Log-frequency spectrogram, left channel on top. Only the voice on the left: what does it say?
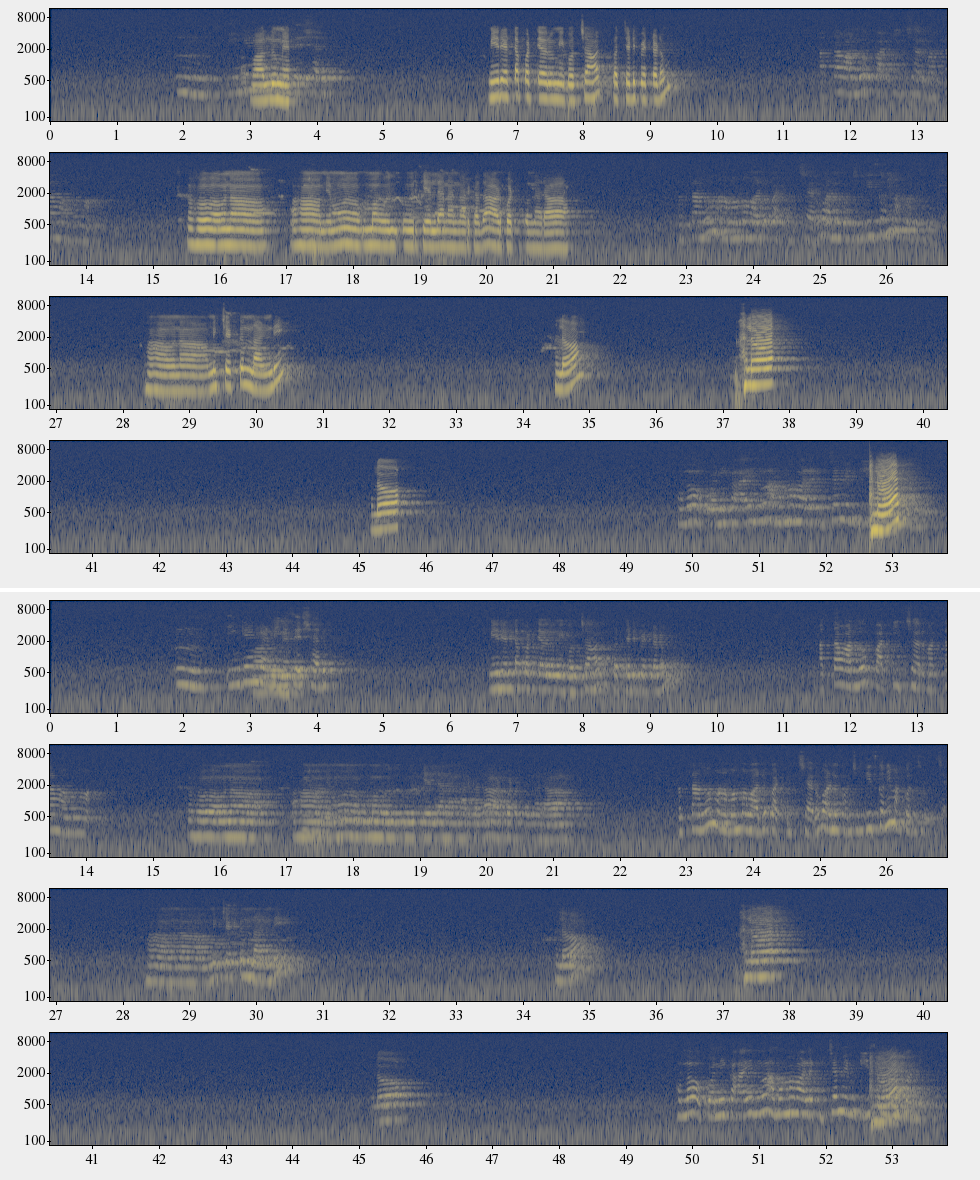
వాళ్ళు
మీర ఎట్ట పట్టారు మీకొచ్చా పచ్చడి పెట్టడం
ఒహో అవునా ఆహా
మేము మా వొ ఊరికి వెళ్ళాన అన్నారు కదా ఆడ పట్టుకున్నారా
అవునా మీకు చెట్టు ఉందా అండి హలో హలో హలో
హలో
